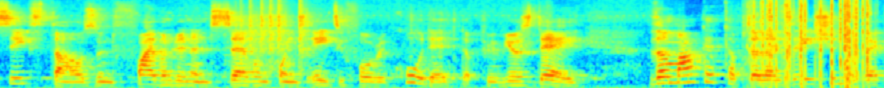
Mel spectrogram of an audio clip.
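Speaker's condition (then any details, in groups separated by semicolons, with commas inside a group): No condition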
